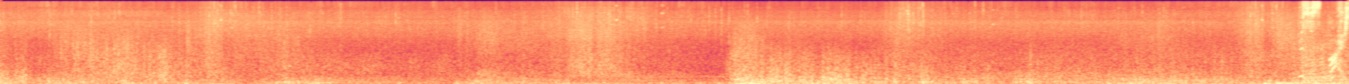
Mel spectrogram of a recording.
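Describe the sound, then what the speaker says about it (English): A thunderstorm in the video game Life is Strange, with steady heavy rain and rolling thunder that surges louder partway through, continuous and dense for the whole stretch with no voices. "This is my storm."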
